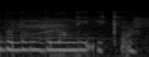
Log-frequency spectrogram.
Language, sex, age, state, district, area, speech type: Santali, female, 18-30, West Bengal, Dakshin Dinajpur, rural, spontaneous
